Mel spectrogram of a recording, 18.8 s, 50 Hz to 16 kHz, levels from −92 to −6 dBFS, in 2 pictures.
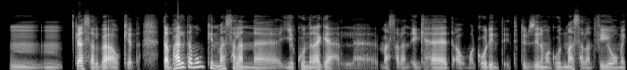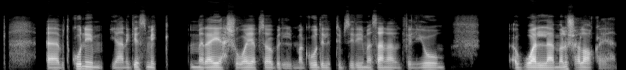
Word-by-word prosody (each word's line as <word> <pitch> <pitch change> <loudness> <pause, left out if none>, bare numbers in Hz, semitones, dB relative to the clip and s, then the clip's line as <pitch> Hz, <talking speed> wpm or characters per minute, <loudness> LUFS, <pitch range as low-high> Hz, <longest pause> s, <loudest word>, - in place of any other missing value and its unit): امم، 105 -6 -7
امم، 95 -4 -10 0.2
كسل 135 -7 +5
بقى 100 0 +5
وكده. - - -6 0.3
طب، - - +8
هل 175 +5 +9
ده 220 +1 +4
ممكن 220 -2 -2
مثلًا 100 - -1
يكون 110 +4 -6
راجع 110 +2 +2
لمثلًا 95 0 -9
إجهاد؟ 95 0 -1
أو 85 - -5
مجهود 105 +6 -4
أنتِ 100 -3 -5
أنتِ - - -16
بتبذلي 105 +4 -4
موجهود 110 +1 -7
مثلًا 105 -3 -4
في 100 - -4
يومِك؟ 100 0 -6 0.6
آآ، 95 0 +5
بتكوني 115 +1 -1
يعني 95 +2 -3
جسمِك 105 0 -4 0.3
مريح 100 0 +4
شويّة 100 +1 +2
بسبب 95 0 -4
المجهود 90 +5 -6
اللي 95 -2 -5
بتبذليه 100 +2 -8
مثلًا 95 -1 0
في 95 - -12
اليوم؟ 100 +2 -5 1.1
والّا 100 0 +6
مالوش 100 +2 0
علاقة 100 -1 0
يعني؟ - - -13
100 Hz, 130 wpm, -25 LUFS, 95-105 Hz, 1.1 s, هل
